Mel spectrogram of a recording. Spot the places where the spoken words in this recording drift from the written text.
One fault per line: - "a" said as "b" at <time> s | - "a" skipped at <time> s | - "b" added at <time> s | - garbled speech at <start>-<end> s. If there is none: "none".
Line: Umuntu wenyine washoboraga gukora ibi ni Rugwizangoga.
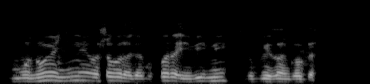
none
